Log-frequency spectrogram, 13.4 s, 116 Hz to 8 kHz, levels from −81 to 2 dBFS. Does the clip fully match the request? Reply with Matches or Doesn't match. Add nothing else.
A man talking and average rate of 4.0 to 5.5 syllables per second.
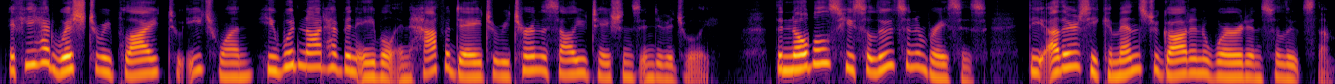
Doesn't match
